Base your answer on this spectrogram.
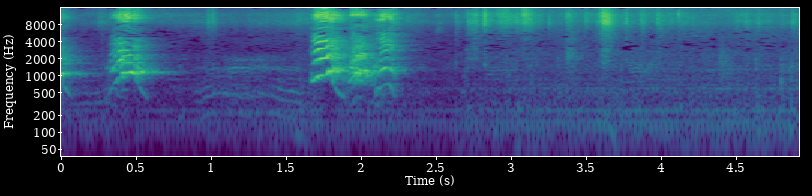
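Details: Six-week-old foster puppies learning to bark in a bark off: two short bursts of high, squeaky yapping barks with wavering pitch, then quiet room noise.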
